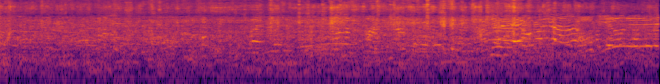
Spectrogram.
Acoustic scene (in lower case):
park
